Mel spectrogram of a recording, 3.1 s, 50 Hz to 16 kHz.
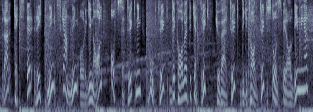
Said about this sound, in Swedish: Lyssna. Som du hör är det en Ford Fiesta R2. Du som har extra känsla för detaljer hör att den är otrimmad och att underlaget är snö och is.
